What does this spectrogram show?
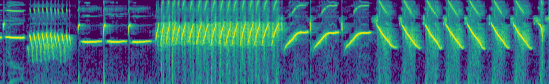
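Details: Yellow canary singing to prepare a female for breeding and teach young birds: pure whistled notes, a dense buzzing trill, then rising whistles and a series of steep descending sweeps repeated rhythmically.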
